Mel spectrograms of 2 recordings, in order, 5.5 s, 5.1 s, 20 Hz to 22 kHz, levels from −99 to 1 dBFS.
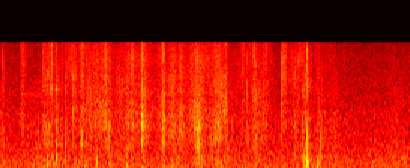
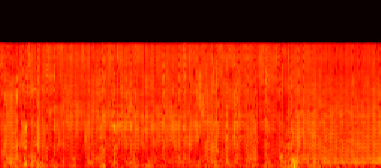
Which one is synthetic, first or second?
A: second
